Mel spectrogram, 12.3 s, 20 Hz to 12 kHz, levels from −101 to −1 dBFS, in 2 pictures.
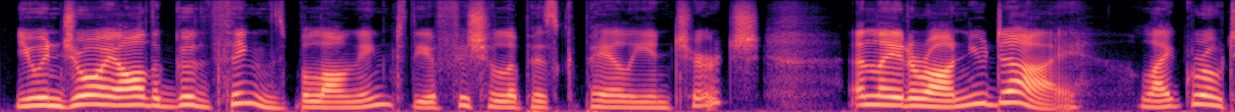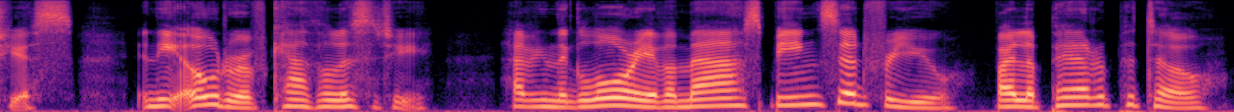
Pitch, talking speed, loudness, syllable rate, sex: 205 Hz, 185 wpm, -19 LUFS, 5.5 syllables/s, female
